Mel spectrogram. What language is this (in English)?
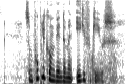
Danish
